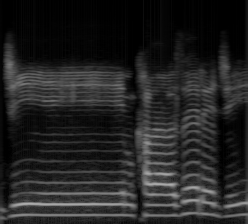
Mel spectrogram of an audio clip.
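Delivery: slow, drawn-out letter-by-letter chant; slow recitation drill. Shown as a demonstration. Teacher modelling the letter line for students, slow chanted recitation. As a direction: recite each letter as a model, stretched slowly. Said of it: "তাহলে এখানে পড়তে হবে কি".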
